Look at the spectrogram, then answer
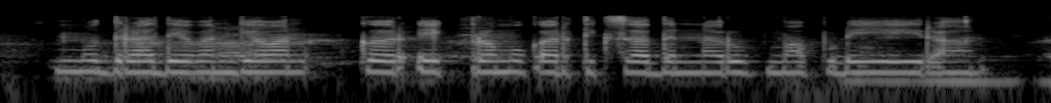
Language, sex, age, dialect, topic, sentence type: Marathi, female, 18-24, Northern Konkan, banking, statement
